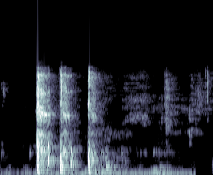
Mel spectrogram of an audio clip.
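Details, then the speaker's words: Sick person on webcam who had a sore throat since Monday and has been coughing a lot today: three quick, harsh cough bursts in a row, then quiet breathing and faint room noise, acute coughing. "Wednesday at night at a bad and my cake and same day coughing a lot today"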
